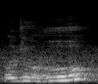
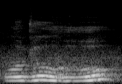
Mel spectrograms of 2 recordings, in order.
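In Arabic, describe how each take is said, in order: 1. يتداخل صوتا الهاء ويصيران صوتًا واحدًا. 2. يتداخل صوتا الهاء ويصيران صوتًا واحدًا.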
